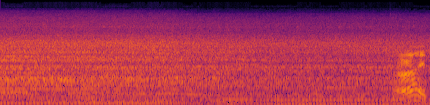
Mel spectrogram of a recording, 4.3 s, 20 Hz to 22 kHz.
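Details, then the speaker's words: Jaguar XJR after alternator replacement for a whining noise, burning smell and no charging output: steady, even idle with a smooth low hum and no whine; charging now at 14.22 V, engine healthy and settled. "fire right up you're good let's go check the battery and see what's going on"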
